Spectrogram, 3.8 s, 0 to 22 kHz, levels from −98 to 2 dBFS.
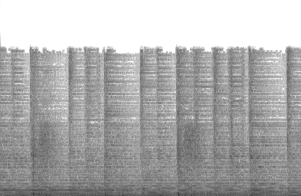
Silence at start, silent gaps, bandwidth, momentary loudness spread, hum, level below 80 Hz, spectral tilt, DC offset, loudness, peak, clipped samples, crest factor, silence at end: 0 s; none; 17 kHz; 4 LU; 60 Hz at -45 dBFS; -42 dBFS; -3.5 dB/octave; under 0.1%; -28 LUFS; -8 dBFS; under 0.1%; 20 dB; 0 s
